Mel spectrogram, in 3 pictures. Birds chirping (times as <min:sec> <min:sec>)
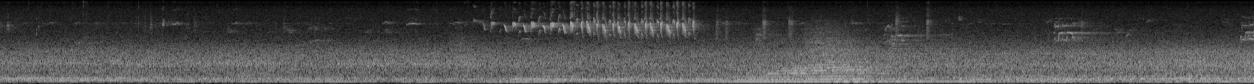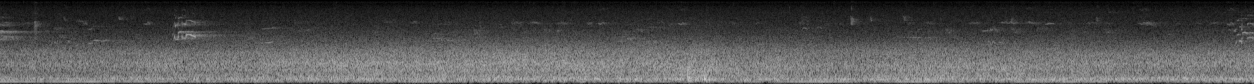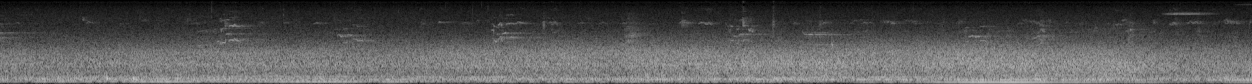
0:34.7 0:37.6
